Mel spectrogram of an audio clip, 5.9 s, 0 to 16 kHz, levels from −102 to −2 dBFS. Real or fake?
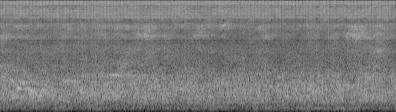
fake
